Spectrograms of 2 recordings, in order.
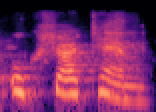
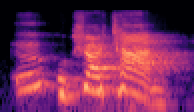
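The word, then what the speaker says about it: וּקְשַׁרְתֶּם: Amy, Yes, the last letter, the last syllable, ukshar, Ukshartam. tam. Yes, Okay. my mistake. Yeah. You've been saying tem, you said it for the one above, Vishina tem.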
